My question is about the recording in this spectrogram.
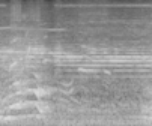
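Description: A crowd with a man's voice over it, and a steady high-pitched tone through the second half.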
